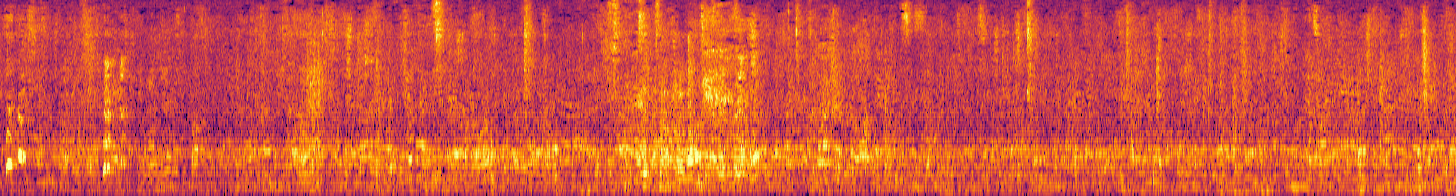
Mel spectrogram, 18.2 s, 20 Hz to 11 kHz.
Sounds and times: murmur 0.0 - 18.2
laugh 0.0 - 0.5
laugh 1.3 - 1.7

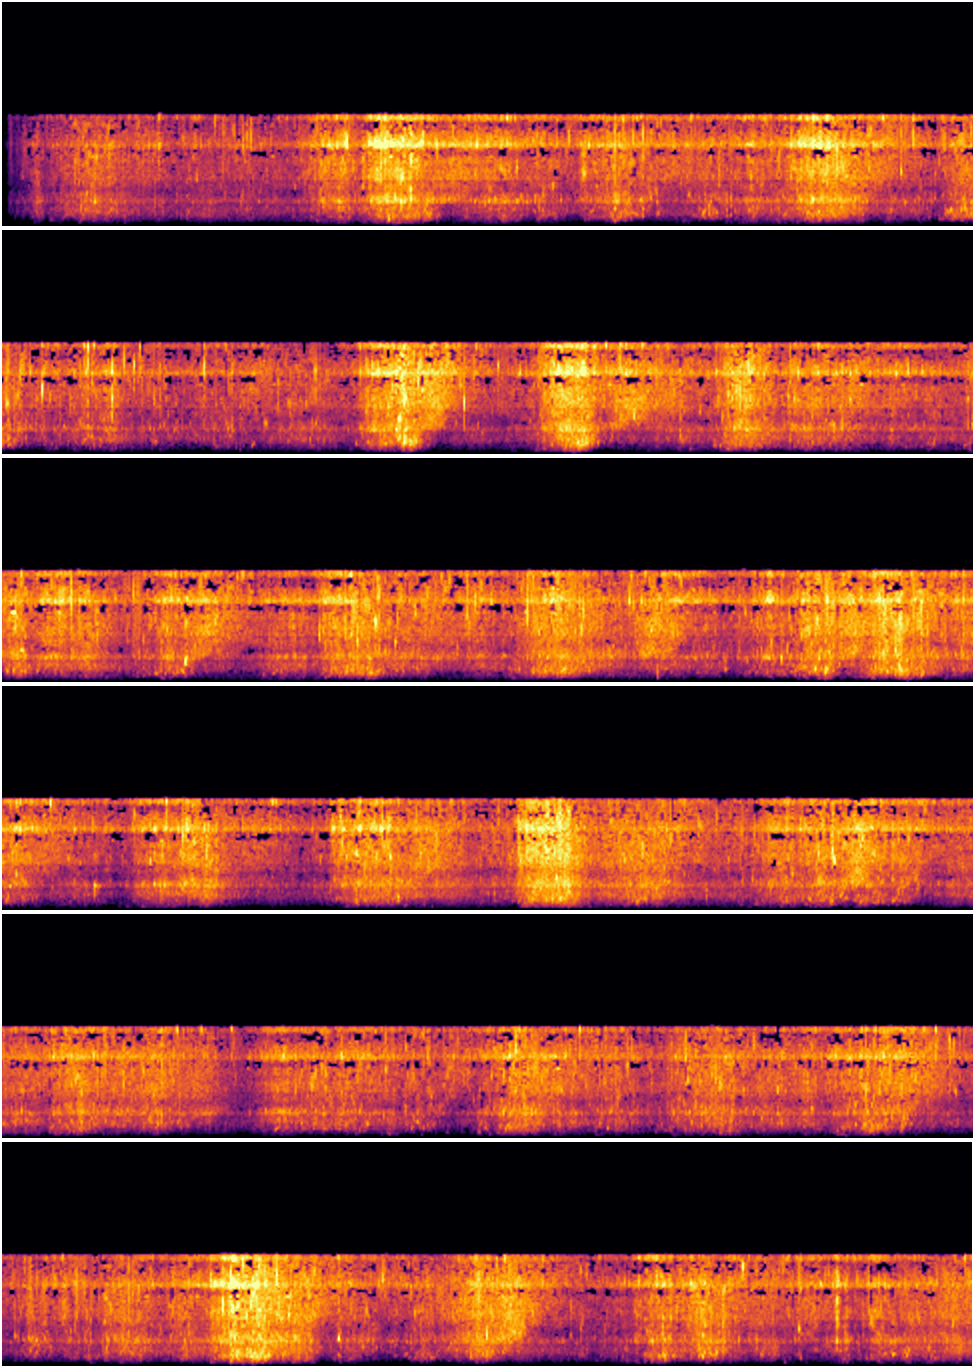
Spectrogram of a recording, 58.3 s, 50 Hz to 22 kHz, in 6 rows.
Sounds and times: calm sea 0.0 - 58.2

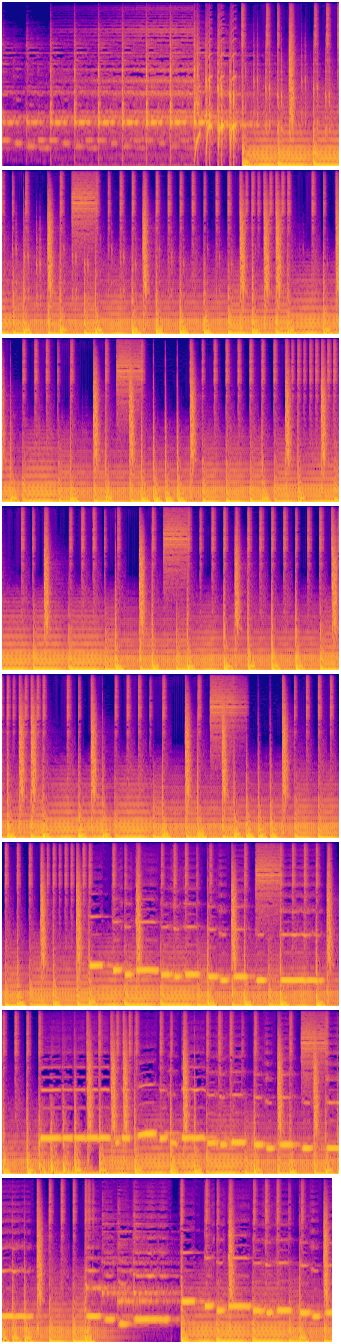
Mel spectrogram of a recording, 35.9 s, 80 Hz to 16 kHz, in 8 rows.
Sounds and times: pan flute 0.0 - 3.9
808ish bass 3.2 - 32.8
pan flute 23.6 - 35.8
808ish bass 33.8 - 35.8

